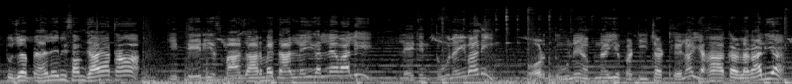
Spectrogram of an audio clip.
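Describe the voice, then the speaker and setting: A haughty, spiteful male crow from a children's cartoon, played by a man. His voice sits a bit high for a male and he talks with bullying scorn. Music plays clearly behind him. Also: animated, moderate pace, lightly acted. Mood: angry, threatening. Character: arrogant, rude, spiteful male crow shopkeeper. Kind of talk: children's cartoon villain acting.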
